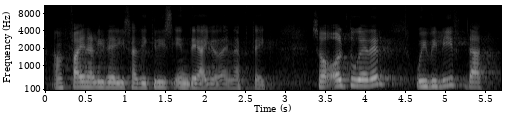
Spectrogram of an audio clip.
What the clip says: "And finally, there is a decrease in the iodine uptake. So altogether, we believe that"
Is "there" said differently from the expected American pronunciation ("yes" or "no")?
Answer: no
